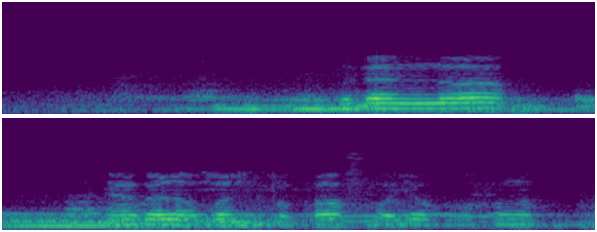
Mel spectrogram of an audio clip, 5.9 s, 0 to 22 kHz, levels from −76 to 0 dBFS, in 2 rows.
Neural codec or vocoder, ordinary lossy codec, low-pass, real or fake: codec, 16 kHz, 0.4 kbps, LongCat-Audio-Codec; Opus, 24 kbps; 7.2 kHz; fake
